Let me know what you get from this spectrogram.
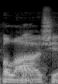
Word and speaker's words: Ballage: Yeah, it's Kalen Ballage, yeah.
